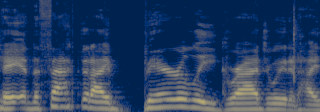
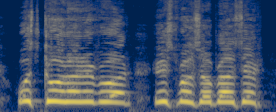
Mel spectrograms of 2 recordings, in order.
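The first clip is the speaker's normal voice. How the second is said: much higher and louder hyped-up podcast host intro; Russell Brunson hype intro; 12 semitones higher, 14 dB louder than usual. Retold or imitated. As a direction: shout it like an over-excited show opener. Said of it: "be like".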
